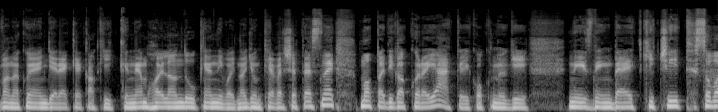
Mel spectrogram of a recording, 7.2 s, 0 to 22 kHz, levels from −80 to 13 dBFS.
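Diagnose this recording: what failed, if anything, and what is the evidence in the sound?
At 2.63 s, after "hajlandók enni vagy nagyon", the network stage drops to an adaptive stream at a lower bitrate with no gap. Codec artefacts rise, and the spectrogram goes empty above 16.3 kHz.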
